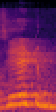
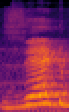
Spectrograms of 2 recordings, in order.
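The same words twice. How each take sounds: First: The letter name begins with a j sound. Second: The letter name begins with a z sound. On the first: The speaker calls it wrong. "जेड बोल देते हैं, तो ये नहीं बोलना है" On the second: The speaker calls it right. "जेड बोलना है"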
